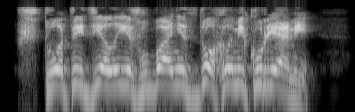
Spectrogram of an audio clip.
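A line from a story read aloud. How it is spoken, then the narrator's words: Howling in disbelief. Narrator (Russian): взвыл я, поражаясь его трогательному тупоумию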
